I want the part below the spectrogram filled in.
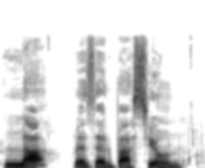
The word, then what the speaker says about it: reservación: Reservation. The V is pronounced with your lips, with like a soft B. Reservation. – Reservation. – Right. The reservation would be? – La reservación.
